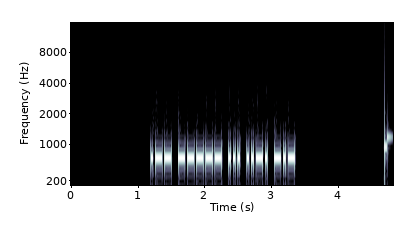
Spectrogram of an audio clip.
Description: Morse code, heard as a keyed tone, about 36 wpm, 700 Hz. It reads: W0SFK
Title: USA Call Signs - 5 Characters - 4x Character Spacing - 35wpm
